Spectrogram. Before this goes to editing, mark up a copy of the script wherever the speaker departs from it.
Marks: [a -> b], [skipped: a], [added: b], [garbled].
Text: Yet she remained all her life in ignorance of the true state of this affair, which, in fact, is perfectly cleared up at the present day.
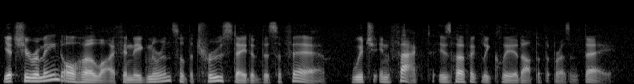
Yet she remained all her life in ignorance of the true state of this affair, which, in fact, is perfectly cleared up at the present day.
